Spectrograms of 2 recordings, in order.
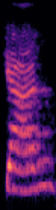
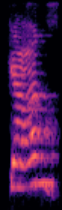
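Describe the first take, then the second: First: The word ends without an s sound. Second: The word ends with an s sound.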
